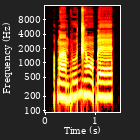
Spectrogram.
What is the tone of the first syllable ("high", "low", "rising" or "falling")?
low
